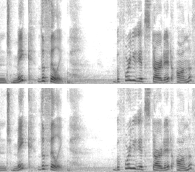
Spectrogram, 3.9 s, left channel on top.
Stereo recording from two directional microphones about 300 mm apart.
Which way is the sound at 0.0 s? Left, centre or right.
Centre.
